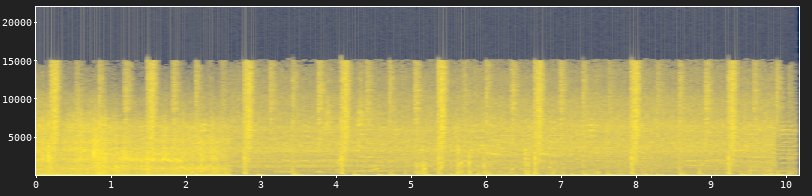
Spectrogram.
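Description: Background music with a steady drum beat. For the first few seconds a loud low rumble of a car driving runs under it, then cuts off abruptly, leaving the music alone.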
